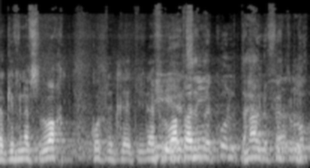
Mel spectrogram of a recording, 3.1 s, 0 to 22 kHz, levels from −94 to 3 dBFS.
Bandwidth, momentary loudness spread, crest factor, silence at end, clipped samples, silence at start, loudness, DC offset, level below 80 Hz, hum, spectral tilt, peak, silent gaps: over 20 kHz; 12 LU; 18 dB; 0 s; under 0.1%; 0 s; -19 LUFS; under 0.1%; -66 dBFS; none; -5.5 dB/octave; 0 dBFS; none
